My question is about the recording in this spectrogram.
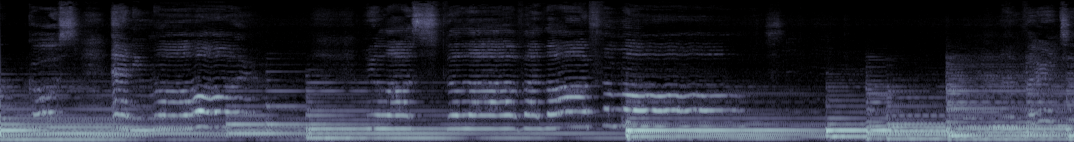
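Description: A young girl singing a slow ballad over a piano accompaniment, the piano chords changing every couple of seconds beneath her voice.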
